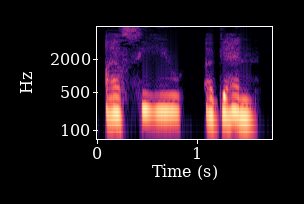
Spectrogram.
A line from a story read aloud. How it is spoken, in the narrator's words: she whispered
